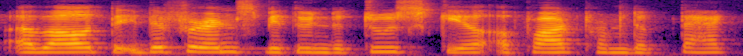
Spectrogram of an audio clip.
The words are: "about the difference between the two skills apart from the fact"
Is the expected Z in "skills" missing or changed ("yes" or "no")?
yes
